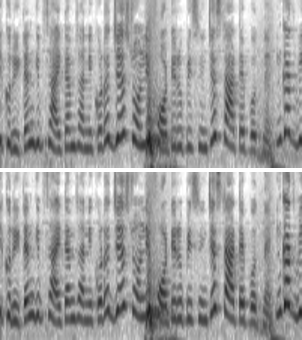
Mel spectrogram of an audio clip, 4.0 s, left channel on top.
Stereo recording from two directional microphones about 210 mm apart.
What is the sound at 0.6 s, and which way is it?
Speech, centre (ahead or behind).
